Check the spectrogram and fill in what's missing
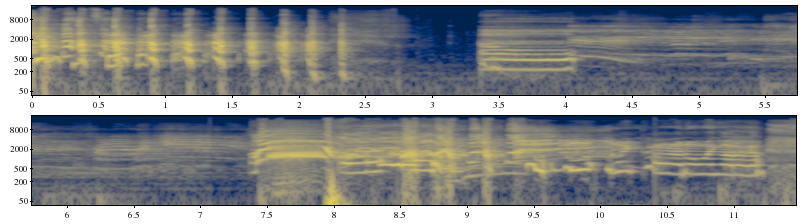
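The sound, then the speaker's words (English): Loud bursts of rapid laughter give way to high, drawn-out shrieking and then a stretch of loud, strained screaming, with a brief pause in between. “Sorry for screaming.”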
